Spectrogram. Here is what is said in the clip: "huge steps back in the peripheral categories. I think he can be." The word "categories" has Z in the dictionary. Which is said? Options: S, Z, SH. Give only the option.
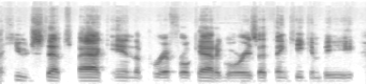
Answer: Z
